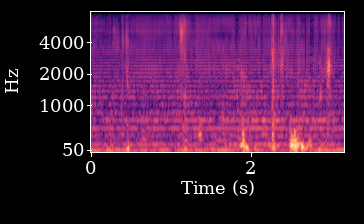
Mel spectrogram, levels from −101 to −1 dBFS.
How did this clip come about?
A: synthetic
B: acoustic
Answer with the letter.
A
